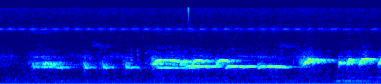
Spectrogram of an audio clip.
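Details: Softer bekur calling from a local zebra dove, a call used to get other doves to respond. It gives several short purring coo phrases, some trilled, some drawn out, against a faint steady hiss.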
